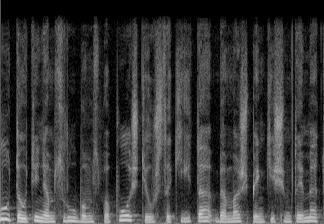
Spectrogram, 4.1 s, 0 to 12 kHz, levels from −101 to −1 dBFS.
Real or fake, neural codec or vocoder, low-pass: fake; vocoder, 44.1 kHz, 128 mel bands every 512 samples, BigVGAN v2; 10.8 kHz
